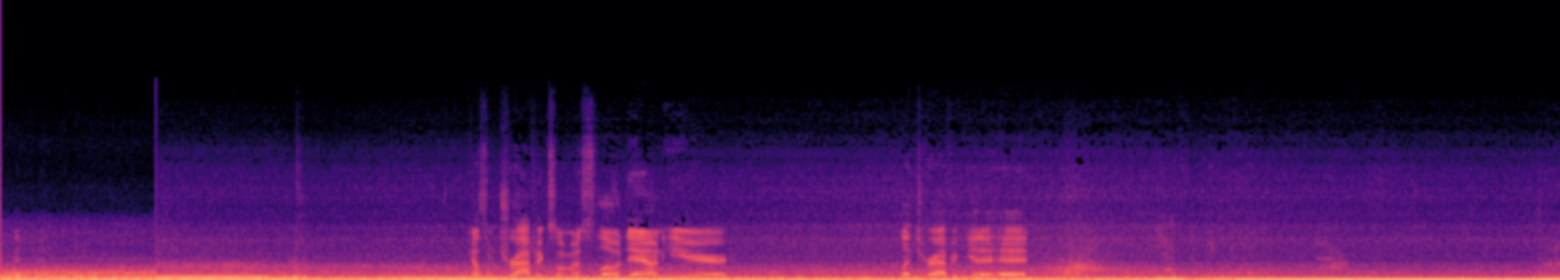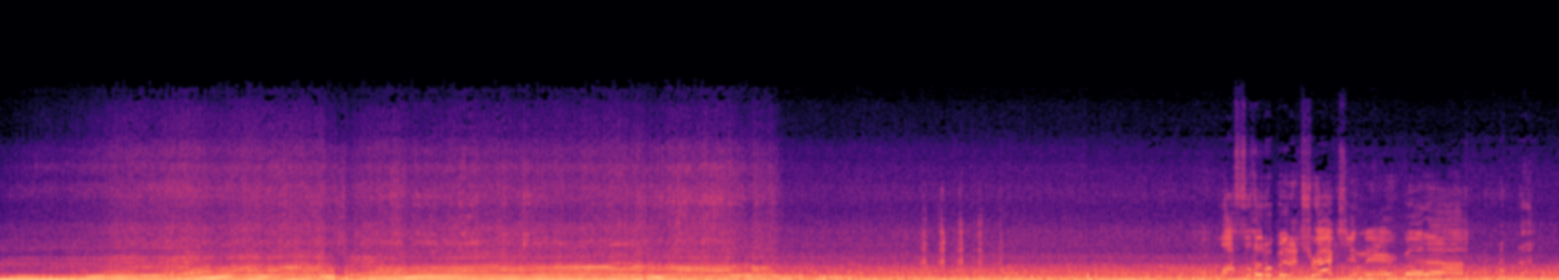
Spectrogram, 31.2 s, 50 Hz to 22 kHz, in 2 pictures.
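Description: Camaro SS V8 heard from inside the cabin, running steadily at a cruise, then pulled hard at full throttle about halfway through. The engine revs climb, dip briefly at an upshift, climb again, then drop as the throttle is lifted and it settles back to a steady drone.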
